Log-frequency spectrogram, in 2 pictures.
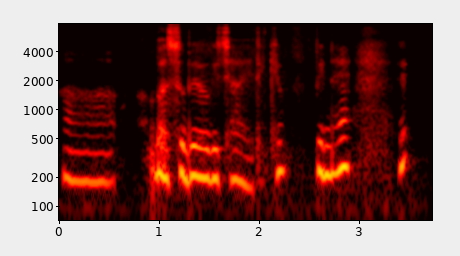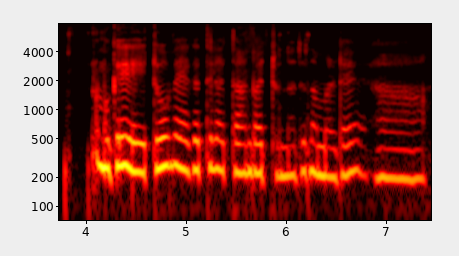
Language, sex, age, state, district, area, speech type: Malayalam, female, 30-45, Kerala, Malappuram, rural, spontaneous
